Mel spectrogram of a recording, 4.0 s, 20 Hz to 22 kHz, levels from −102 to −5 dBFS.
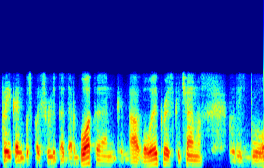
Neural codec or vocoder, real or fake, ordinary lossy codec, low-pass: codec, 16 kHz, 0.5 kbps, X-Codec, HuBERT features, trained on balanced general audio; fake; Opus, 64 kbps; 3.6 kHz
